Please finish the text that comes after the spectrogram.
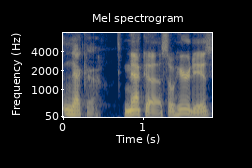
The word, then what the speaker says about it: NECA: Is it NECA? Nika? I pronounce it NECA.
